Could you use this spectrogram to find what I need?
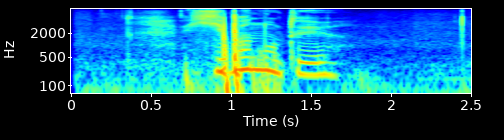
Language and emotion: Russian, angry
